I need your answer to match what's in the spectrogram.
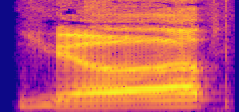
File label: drawn out "yup"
